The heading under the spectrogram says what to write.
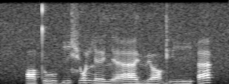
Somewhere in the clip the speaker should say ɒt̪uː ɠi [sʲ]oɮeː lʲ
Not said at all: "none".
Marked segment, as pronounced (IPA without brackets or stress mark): ɕ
